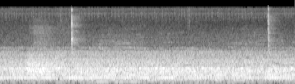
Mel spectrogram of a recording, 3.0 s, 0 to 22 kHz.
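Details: LG plasma TV model 42PT350R fails to stay powered on: two sharp power relay clicks about two seconds apart over a low electrical hum, the relay clicking on and off.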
